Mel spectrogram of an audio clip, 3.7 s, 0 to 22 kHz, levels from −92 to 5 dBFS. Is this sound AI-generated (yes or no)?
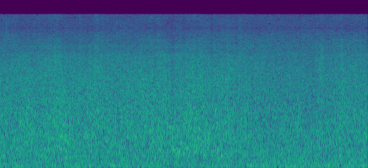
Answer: no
